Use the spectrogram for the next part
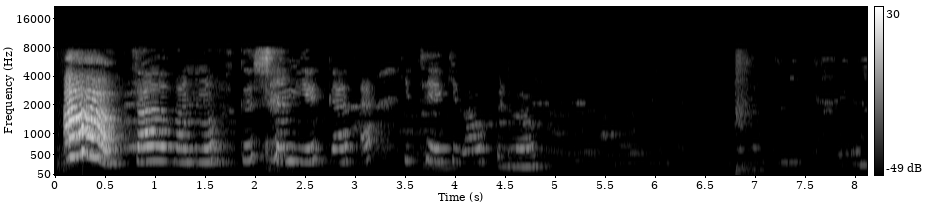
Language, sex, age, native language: Icelandic, female, 12, Icelandic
